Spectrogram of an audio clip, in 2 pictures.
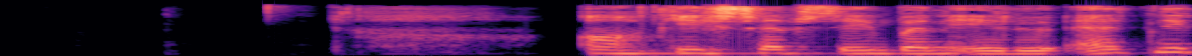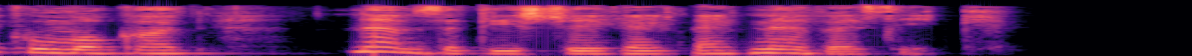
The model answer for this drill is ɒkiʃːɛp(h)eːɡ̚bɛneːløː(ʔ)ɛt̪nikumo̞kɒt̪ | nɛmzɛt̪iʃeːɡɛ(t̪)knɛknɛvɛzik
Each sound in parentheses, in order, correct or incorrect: incorrect, correct, incorrect

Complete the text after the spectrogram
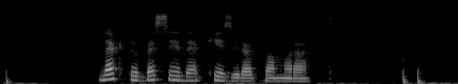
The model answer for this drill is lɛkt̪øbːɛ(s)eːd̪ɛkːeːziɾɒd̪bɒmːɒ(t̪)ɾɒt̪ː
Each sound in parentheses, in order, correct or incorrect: correct, incorrect

